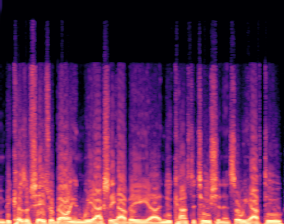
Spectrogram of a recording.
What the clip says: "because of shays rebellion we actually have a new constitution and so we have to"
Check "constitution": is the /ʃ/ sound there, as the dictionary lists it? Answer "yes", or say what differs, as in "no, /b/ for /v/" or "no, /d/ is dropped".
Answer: yes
